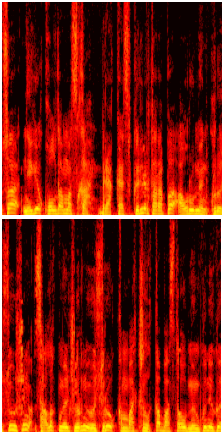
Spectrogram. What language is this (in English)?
Turkish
